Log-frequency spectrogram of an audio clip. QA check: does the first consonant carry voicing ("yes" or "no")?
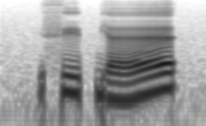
no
